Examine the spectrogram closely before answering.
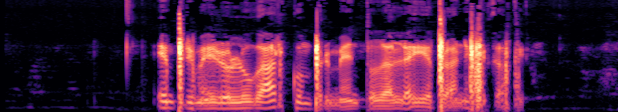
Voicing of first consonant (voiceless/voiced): voiced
